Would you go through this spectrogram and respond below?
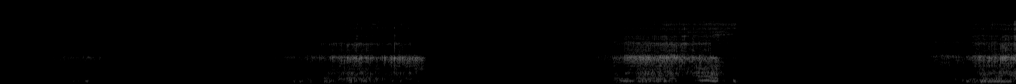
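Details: Person snoring in deep sleep: loud, rattling snores with each breath, about 20 a minute, separated by quiet pauses.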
